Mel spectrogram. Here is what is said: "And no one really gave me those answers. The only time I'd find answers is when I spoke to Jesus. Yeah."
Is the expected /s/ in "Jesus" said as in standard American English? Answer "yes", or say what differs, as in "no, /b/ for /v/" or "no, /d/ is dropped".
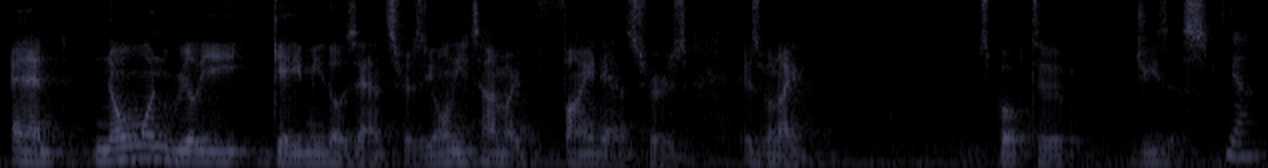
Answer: yes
